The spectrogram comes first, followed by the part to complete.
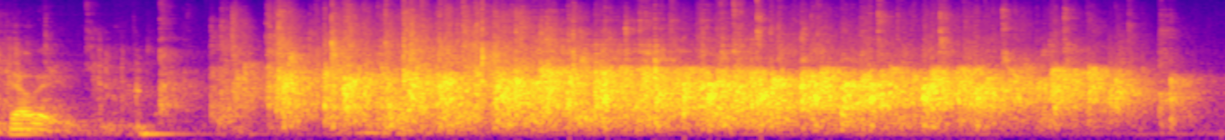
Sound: clapping

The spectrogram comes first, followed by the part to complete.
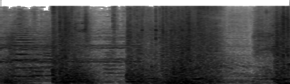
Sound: crash

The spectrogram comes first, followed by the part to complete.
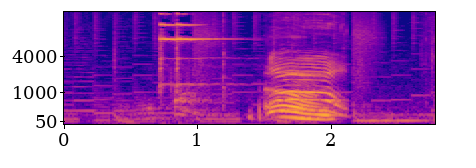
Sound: bell rings; voiceover

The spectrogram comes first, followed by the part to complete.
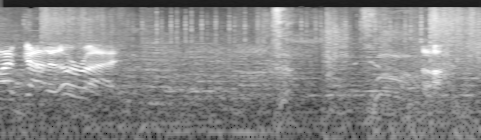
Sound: Kratos grunts; button mashing

